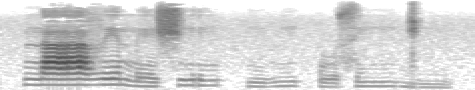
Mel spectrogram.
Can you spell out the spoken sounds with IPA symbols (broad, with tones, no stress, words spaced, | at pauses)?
naː˦ve˦me˨ʃi˦ ɾi˦pʰi˨βi˦ k͡pu˨siː˦ɡi˨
